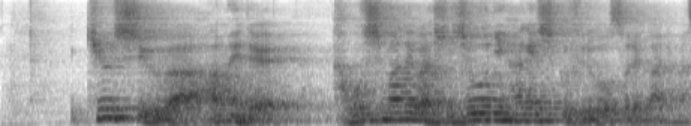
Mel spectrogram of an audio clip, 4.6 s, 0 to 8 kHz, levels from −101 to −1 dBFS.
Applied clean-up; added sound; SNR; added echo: none; none; none; reverberation time 0.9 s.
